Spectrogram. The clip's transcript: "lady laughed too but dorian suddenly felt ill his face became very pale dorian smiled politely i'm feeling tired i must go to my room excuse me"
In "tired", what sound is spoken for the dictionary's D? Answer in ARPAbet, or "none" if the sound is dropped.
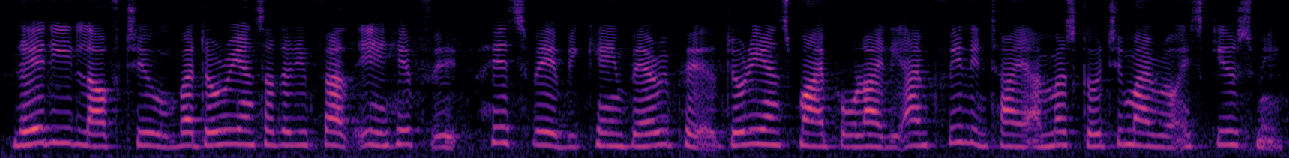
none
